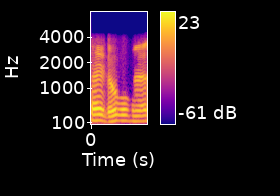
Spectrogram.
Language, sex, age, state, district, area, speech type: Hindi, male, 45-60, Uttar Pradesh, Ghazipur, rural, conversation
